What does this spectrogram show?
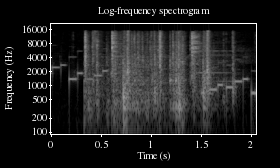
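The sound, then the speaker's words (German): A ticket machine, set to the ticket option, has its lever pulled: a mechanical lever clunks and the machine whirs and rattles as it dispenses a ticket, bracketed by short rising and falling electronic beep tones at the start and end. “Also stelle ich das jetzt auf Ticket und äh, betätige den Hebel.”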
